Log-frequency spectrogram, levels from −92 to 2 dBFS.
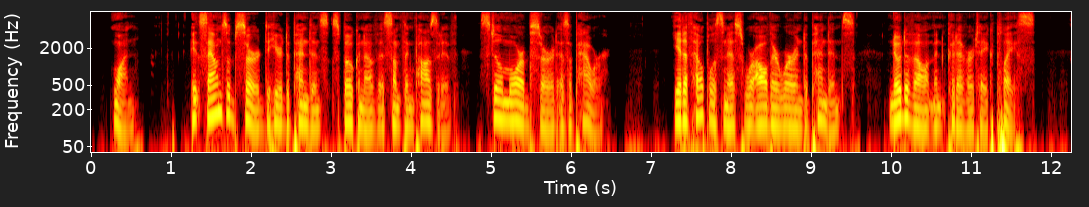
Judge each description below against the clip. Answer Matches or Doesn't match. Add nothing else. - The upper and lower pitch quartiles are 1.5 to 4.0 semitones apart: Doesn't match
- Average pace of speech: Matches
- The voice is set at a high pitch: Doesn't match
